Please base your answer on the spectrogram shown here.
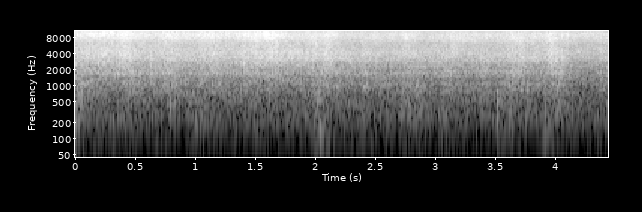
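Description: Onion fries in a pan for a baby bok choy and meat dish, a steady close hissing sizzle that holds evenly throughout with no talking.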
